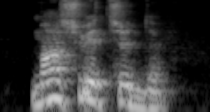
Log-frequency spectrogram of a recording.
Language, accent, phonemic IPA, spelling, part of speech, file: French, Canada, /mɑ̃.sɥe.tyd/, mansuétude, noun, LL-Q150 (fra)-mansuétude.wav
- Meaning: 1. indulgence, leniency 2. calmness, serenity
